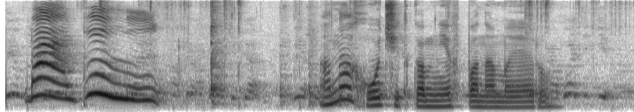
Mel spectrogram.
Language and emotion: Russian, neutral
